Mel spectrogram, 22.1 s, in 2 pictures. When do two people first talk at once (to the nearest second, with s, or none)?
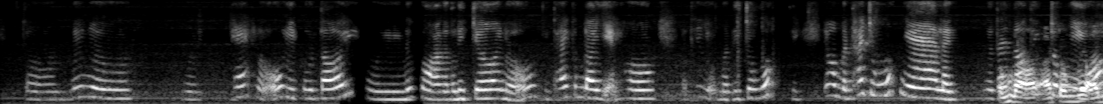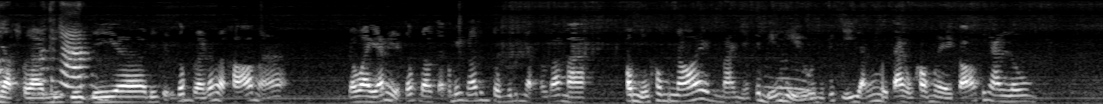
10 s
